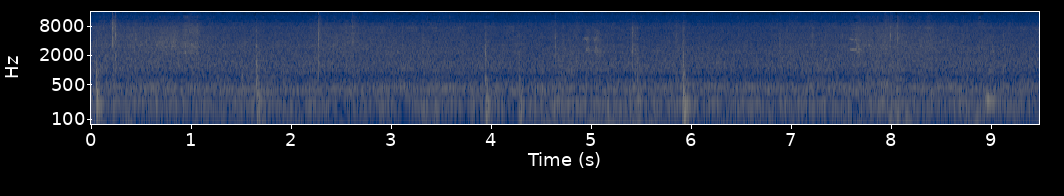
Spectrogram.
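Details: Honey bees hum steadily while their garden hive is inspected frame by frame, a smooth low droning backdrop punctuated by several sharp clicks and one louder knock.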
